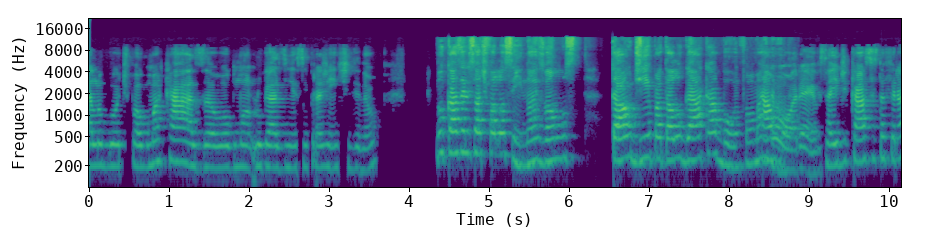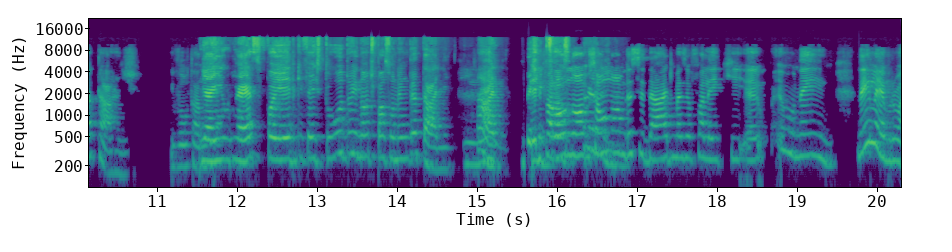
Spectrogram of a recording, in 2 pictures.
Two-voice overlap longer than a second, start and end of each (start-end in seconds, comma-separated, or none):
14.8-17.0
